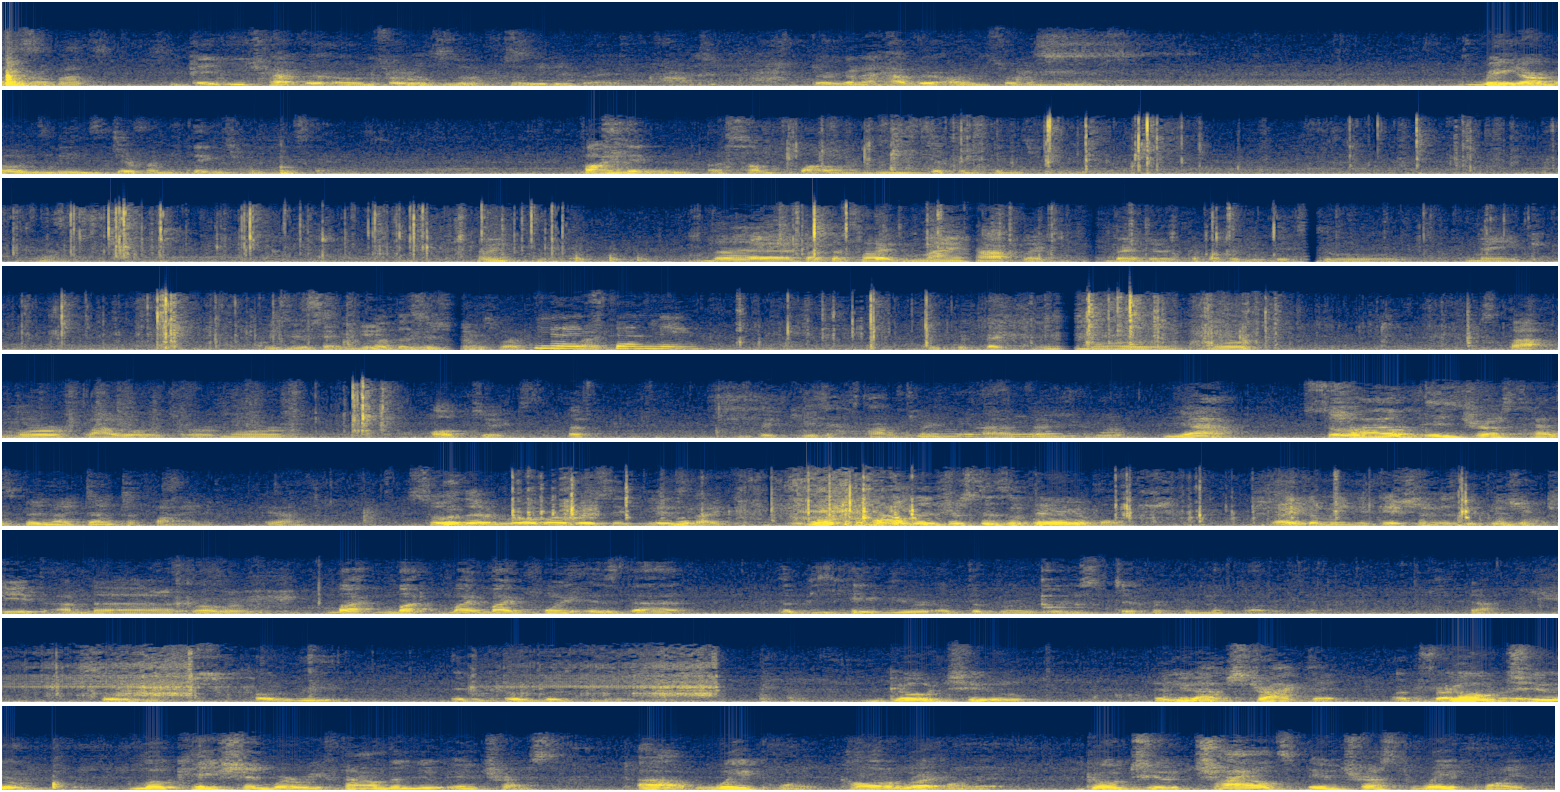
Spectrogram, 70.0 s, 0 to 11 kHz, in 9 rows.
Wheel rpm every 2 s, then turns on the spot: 0, 0, 0, 0, 0, 0, 0, 0, 0, 0, 0, 0, 0, 0, 0, 0, 0, 0, 0, 0, 0, 0, 0, 0, 0, 0, 0, 0, 0, 0, 0, 0, 0, 0, 0.
none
